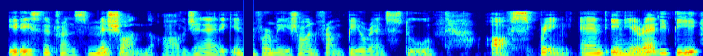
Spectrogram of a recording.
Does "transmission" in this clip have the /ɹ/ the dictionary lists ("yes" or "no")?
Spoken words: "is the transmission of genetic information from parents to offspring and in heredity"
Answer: yes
